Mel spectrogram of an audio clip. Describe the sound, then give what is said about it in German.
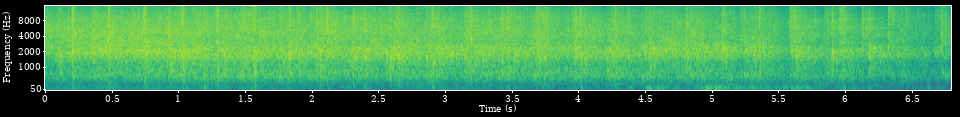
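Sustained audience applause for the confirmands, a dense crackle of many hands clapping at a steady, fairly loud level for several seconds, tapering slightly at the end. “Hey, einmal Applaus für die Konfis.”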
